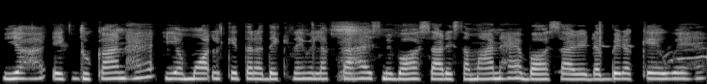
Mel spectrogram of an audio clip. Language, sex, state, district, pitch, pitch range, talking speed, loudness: Hindi, female, Bihar, Samastipur, 260 Hz, 255-270 Hz, 205 wpm, -18 LUFS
